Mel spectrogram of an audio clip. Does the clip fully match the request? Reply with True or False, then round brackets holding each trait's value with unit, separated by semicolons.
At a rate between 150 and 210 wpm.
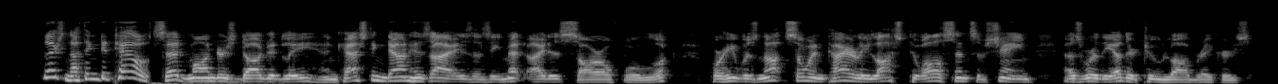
True (175 wpm)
